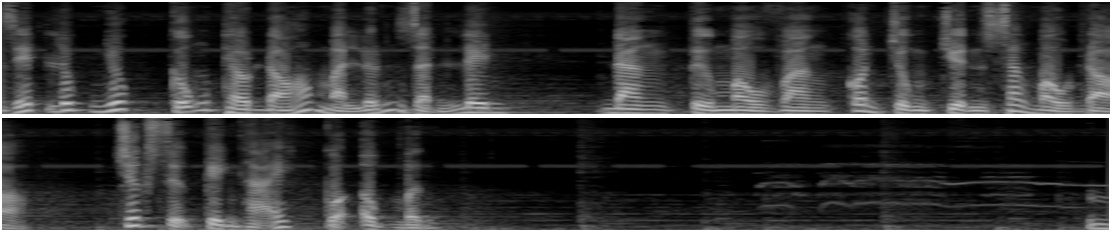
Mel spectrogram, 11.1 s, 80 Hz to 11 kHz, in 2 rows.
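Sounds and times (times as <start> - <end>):
speech: 0.0 - 7.8
rooster crowing: 9.2 - 11.0.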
